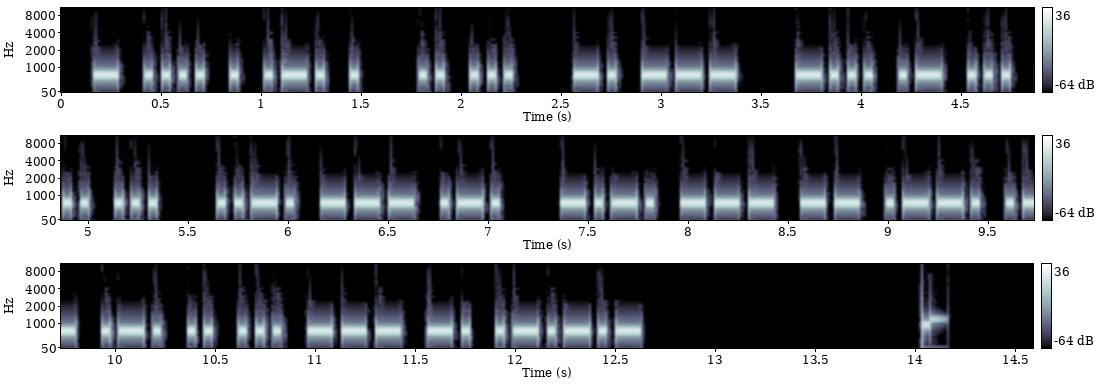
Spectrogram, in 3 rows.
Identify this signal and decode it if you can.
Morse code, heard as a keyed tone, about 28 wpm, 700 Hz. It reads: THERE IS NO BASIS FOR COMPARISON.
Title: Sentences from Top 1600 Words 28wpm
